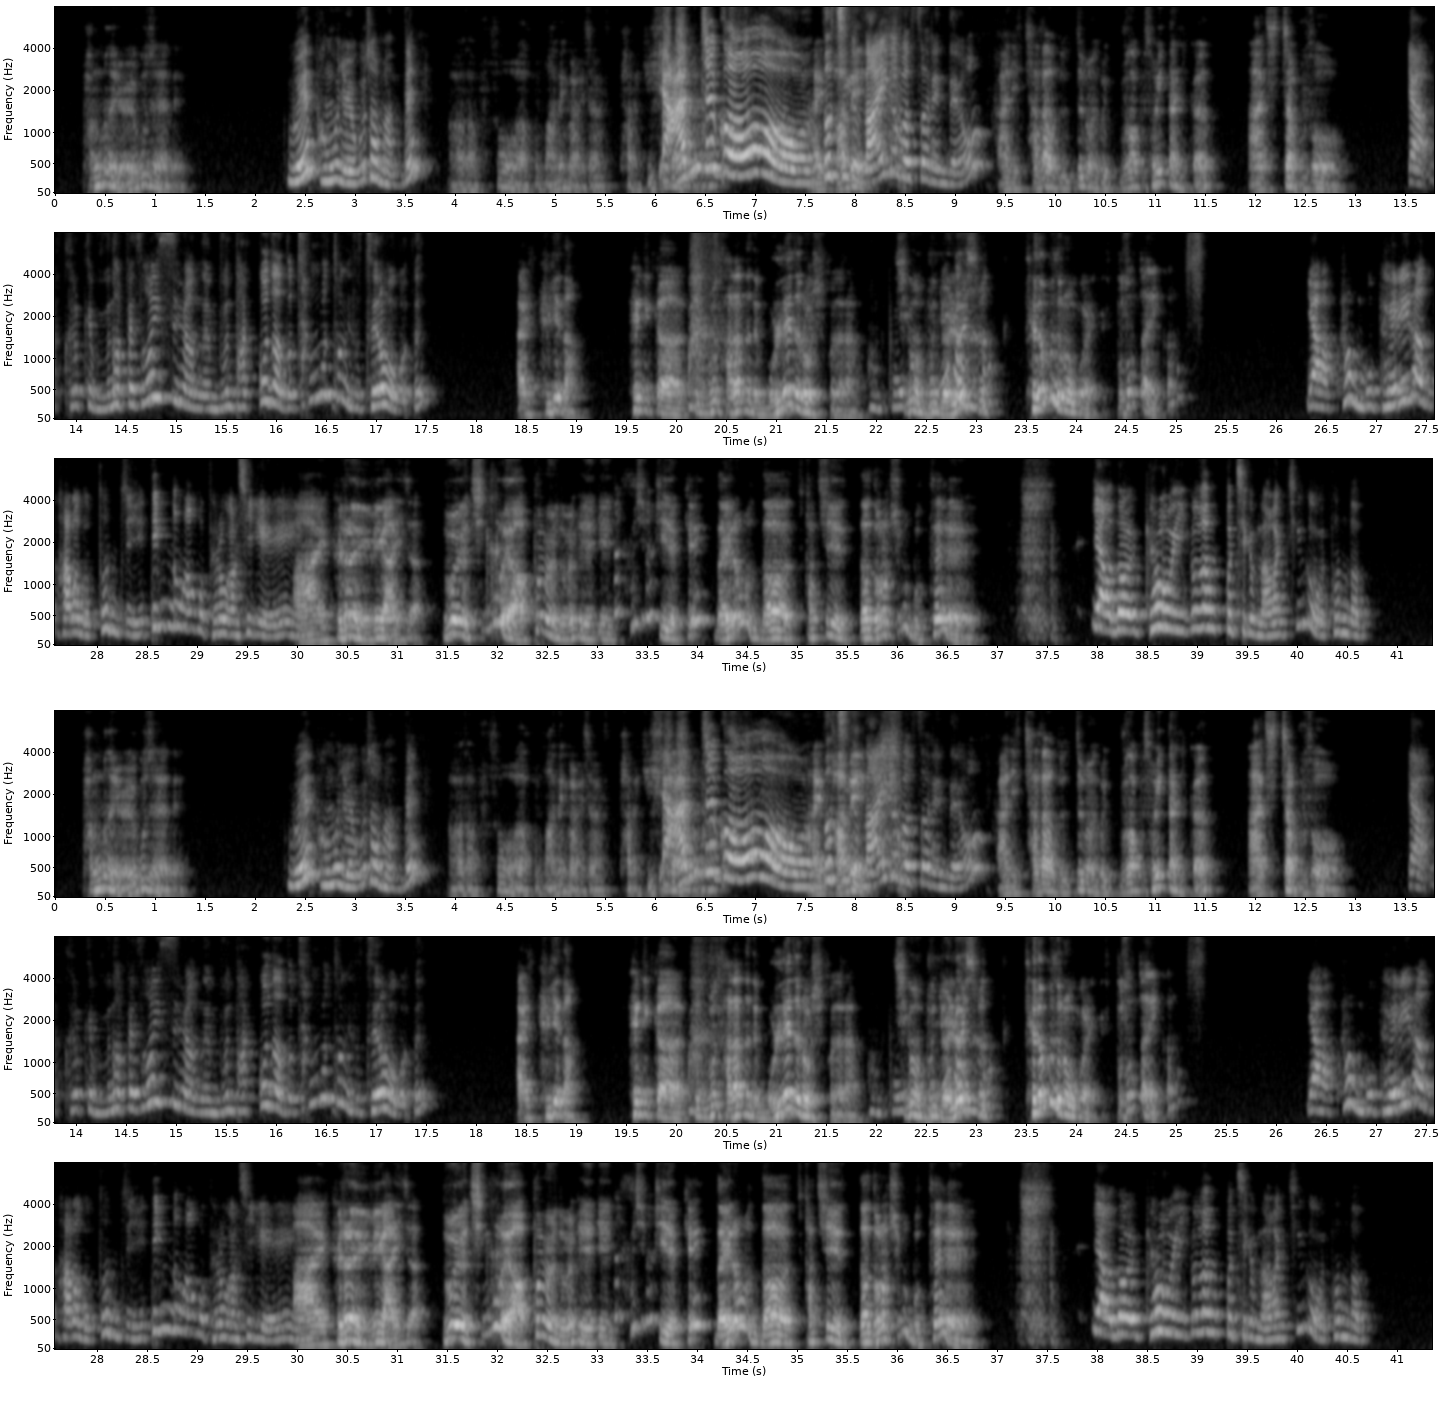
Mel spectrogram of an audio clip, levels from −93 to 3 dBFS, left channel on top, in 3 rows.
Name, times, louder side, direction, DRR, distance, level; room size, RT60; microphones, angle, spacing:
voice 1, 0.3-1.3 4.0-6.3 7.6-8.5 9.4-11.6 11.9-12.9 18.4-19.0 19.5-21.8 22.2-23.1 23.5-25.0 30.0-36.8 37.2-37.6, right 2 dB, 85° right, 1.0 m, -34 dB
voice 2, 2.3-3.7 6.0-9.3 13.5-17.5 20.1-20.3 21.9-23.1 26.3-30.1 33.5-33.6 37.9-40.7, left 3 dB, 75° left, 0.7 m, -34 dB
3.1 x 2.5 x 2.4 m
head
